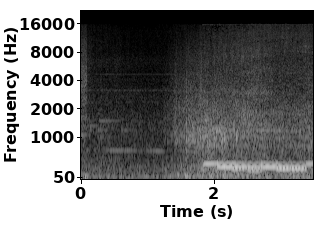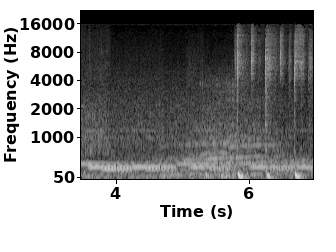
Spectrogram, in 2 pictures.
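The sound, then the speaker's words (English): A food truck's engine rumbles and builds as it pulls away amid outdoor traffic noise, with a steady droning tone sliding between pitches and a few sharp clatters near the end. “And they're off.”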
